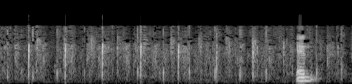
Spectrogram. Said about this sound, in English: So, again, let's hear a round of applause for those who did act.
